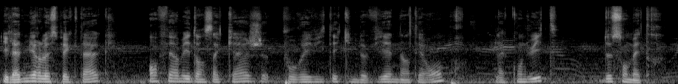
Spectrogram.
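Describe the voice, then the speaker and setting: A man's voice: medium pitch, fairly even intonation, normal speed, over music. A man narrating a podcast story in a wry, storytelling manner.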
